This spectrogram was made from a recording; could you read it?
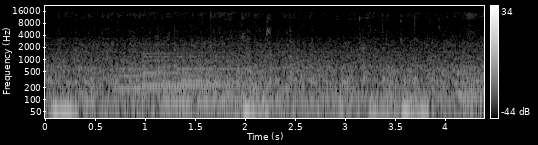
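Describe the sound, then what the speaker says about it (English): Rain sounds played on a stream, a steady low rumbling wash of rainfall with faint thunder-like swells, continuous and even throughout with no voices. "You guys can still hear the rain sounds, right?"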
